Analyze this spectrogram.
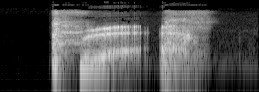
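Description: Two loud, throaty coughs from a man: a longer rasping one followed quickly by a shorter burst, then silence. The coughs sound voiced and deliberate, with no talking around them.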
